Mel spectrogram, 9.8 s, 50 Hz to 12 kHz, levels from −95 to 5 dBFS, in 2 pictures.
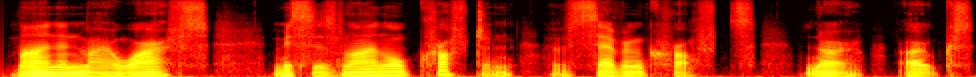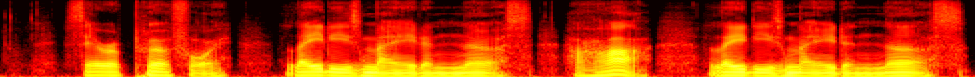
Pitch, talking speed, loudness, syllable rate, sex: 95 Hz, 130 wpm, -20 LUFS, 4.5 syllables/s, male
